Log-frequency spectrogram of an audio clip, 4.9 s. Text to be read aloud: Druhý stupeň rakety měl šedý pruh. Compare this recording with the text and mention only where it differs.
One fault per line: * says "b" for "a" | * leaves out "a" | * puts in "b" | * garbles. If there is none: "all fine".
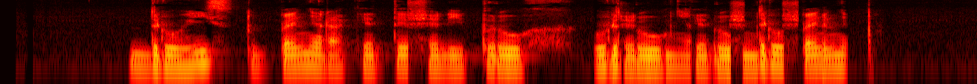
* leaves out "měl"
* garbles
